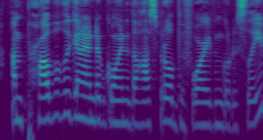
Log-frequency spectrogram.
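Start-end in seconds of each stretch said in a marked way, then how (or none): none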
